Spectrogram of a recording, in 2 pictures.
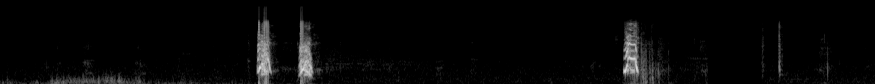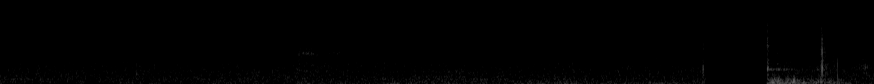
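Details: A dog on round hay bales, October 2007: a quick double bark, a single bark a few seconds later, then long quiet with faint rustling at the start and end.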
